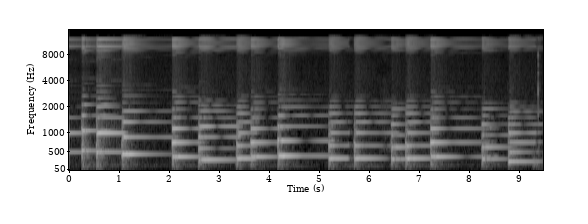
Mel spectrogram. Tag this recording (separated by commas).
playing glockenspiel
